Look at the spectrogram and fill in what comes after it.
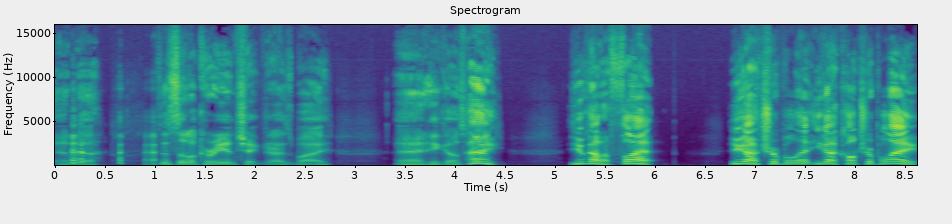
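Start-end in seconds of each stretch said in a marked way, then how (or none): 4.1-8.6 put-on loud shout, louder, much higher. Retelling what the tow truck guy called out across the parking lot, imitating a loud shout.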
